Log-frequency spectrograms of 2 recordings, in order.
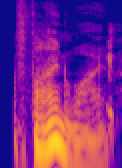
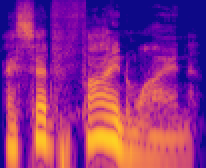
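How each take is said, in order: First: "fine wine" said low and measured; understated emphasis. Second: "fine wine" drawn out slowly; insistent stress. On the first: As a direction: present "fine wine" gently, dropping the pitch. First offer of the wine. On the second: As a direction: insist on "fine wine", stretching each word. Insists after being questioned about wine. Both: Acted.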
